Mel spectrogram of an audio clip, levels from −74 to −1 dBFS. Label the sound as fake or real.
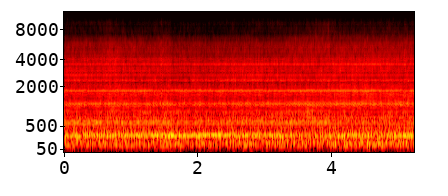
fake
